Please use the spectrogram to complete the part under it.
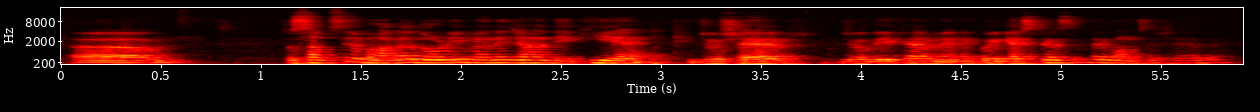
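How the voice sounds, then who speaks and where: A man's voice: fairly high pitch, expressive, darkish tone. Young male poet reciting in a roomy club. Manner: measured recital of verse, chatty fast banter between poems. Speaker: poet and comedian. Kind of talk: poetry recital with stand-up banter. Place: comedy club stage. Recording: roomy club sound from a distance.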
